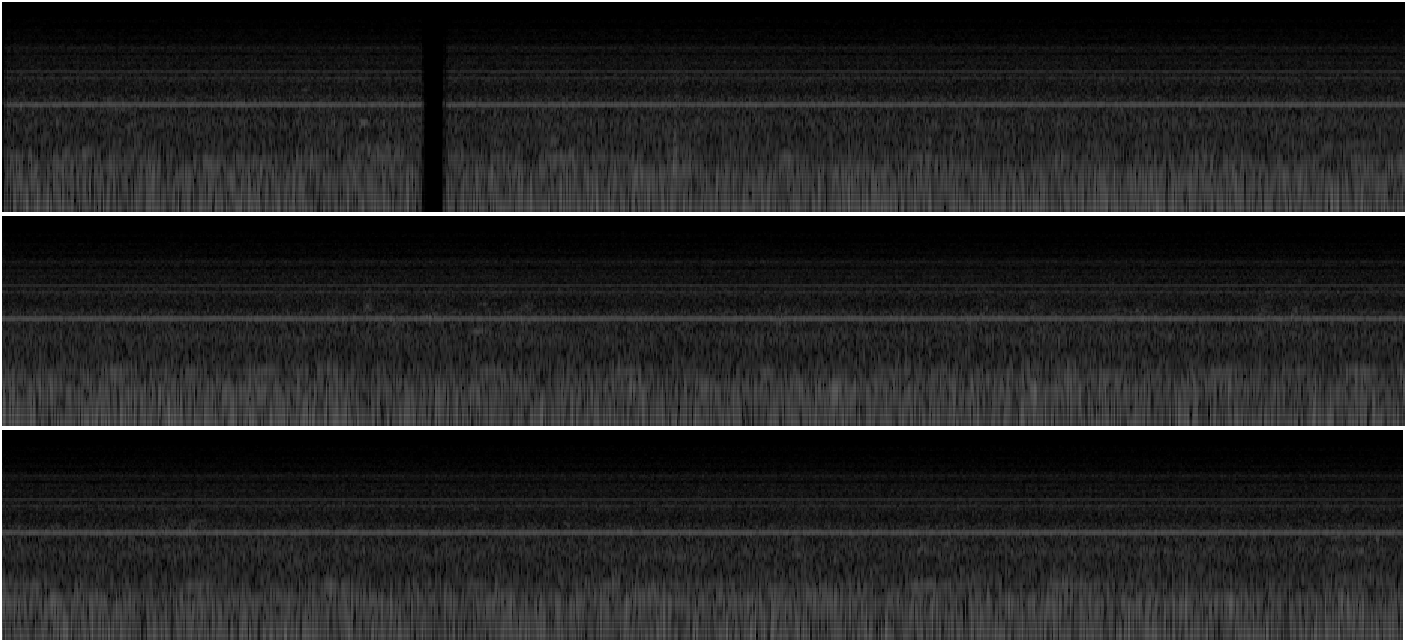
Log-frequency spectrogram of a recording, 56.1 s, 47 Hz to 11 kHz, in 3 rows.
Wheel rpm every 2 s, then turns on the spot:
0, 0, 0, 0, 0, 0, 0, 0, 0, 0, 0, 0, 0, 0, 0, 0, 0, 0, 0, 0, 0, 0, 0, 0, 0, 0, 0, 0.
none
